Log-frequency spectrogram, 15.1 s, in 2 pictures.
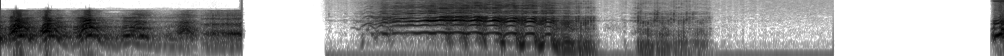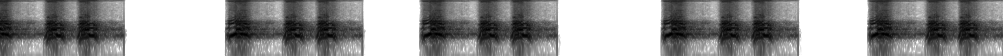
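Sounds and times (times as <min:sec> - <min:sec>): dog barking: 0:00.0 - 0:01.7, 0:07.4 - 0:08.5, 0:09.2 - 0:11.7, 0:12.5 - 0:15.0.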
